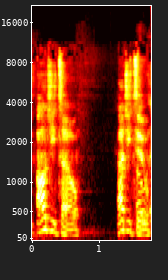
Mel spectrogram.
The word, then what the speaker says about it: Agito: talking about caiman raider aggieter no you said it wrong it's ajito how'd you two it's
